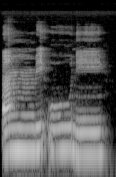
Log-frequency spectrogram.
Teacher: इफ़ा का कायदा लागू हो रहा है तो इसको हम थोड़ा सा गुना पैदा करेंगे।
